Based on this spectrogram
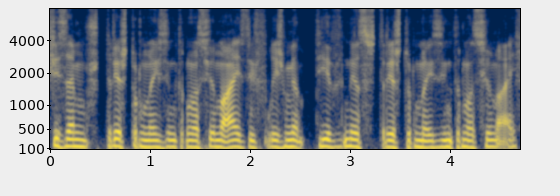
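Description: Against a quiet background, a man talks at a moderate pace with a dry sound with no echo. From northern Portugal, Guimarães area; northern Portugal. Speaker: football coach. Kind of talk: interview. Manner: halting, many fillers and repetitions. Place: stadium.

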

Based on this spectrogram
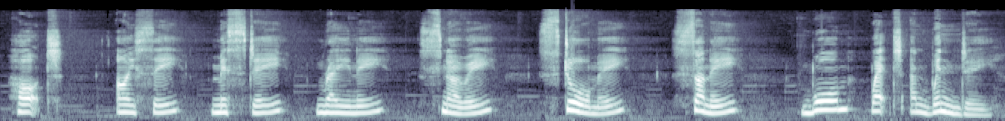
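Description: A woman's fairly high voice with a British accent, very slow and lively in intonation, broken by long, frequent pauses, dry and close with no echo, music in the background. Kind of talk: scripted dialogue for English learners.

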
